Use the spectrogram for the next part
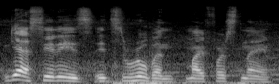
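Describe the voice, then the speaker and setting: A man's voice: on the high side, takes it slowly, darkish tone, a little hiss or hum. A young Portuguese man with a Portuguese accent, chatting and laughing often as he commentates his own racing game on a live stream. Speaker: gaming streamer.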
